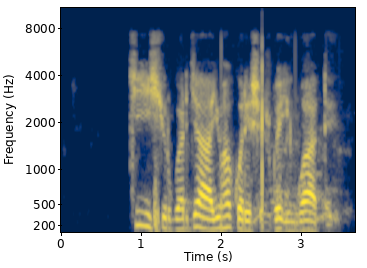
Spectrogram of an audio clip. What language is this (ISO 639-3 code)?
kin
